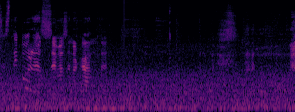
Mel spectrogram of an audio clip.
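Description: Steady low rumble of road and engine noise inside a moving car's cabin, with a woman's voice briefly at the start.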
